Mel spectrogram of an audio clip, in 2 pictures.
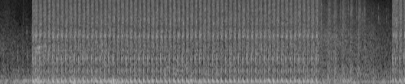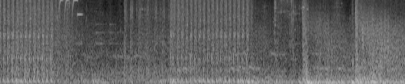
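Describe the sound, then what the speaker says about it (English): Automated turret in The Division pours out sustained, rapid gunfire, loud and continuous with brief dips, game combat noise throughout. "So that turret's just taking down Martinez by himself."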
